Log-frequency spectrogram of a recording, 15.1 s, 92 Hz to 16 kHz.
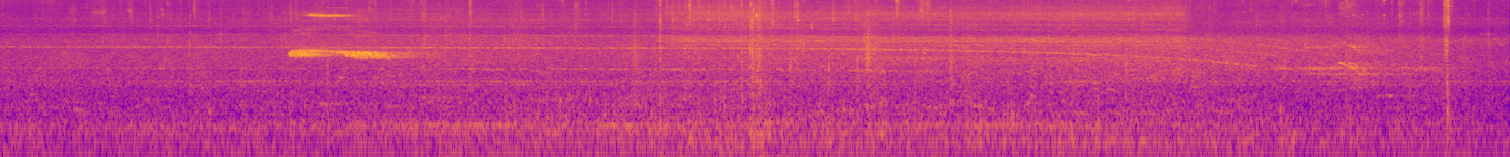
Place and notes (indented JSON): {
  "title": "Düsseldorf, HBF, Gleis - düsseldorf, hbf, gleis 18",
  "date": "2009-01-24 16:02:00",
  "description": "At the main station on track numer 18\nsoundmap nrw: social ambiences/ listen to the people - in & outdoor nearfield recordings",
  "latitude": "51.22",
  "longitude": "6.79",
  "altitude": "48",
  "timezone": "Europe/Berlin"
}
